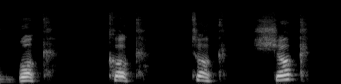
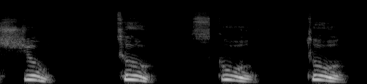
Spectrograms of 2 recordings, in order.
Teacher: The vowel sound found in words such as book, cook, took, shook is often mistaken for the vowel sound found in words such as shoe, to, school, tool by Haitian Creole speakers. The first set of words is often pronounced as though it contains the vowel sound found in the second set of words.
